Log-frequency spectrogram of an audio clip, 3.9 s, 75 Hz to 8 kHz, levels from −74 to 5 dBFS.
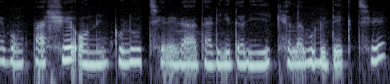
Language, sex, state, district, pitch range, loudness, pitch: Bengali, female, Tripura, Unakoti, 230-260 Hz, -17 LUFS, 245 Hz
